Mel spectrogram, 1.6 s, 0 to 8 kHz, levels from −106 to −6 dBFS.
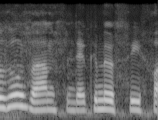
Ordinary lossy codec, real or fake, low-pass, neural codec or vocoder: none; fake; 7.2 kHz; codec, 16 kHz, 4 kbps, X-Codec, HuBERT features, trained on LibriSpeech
